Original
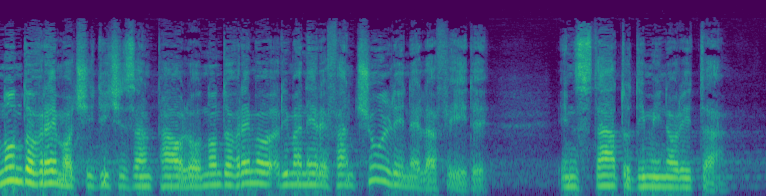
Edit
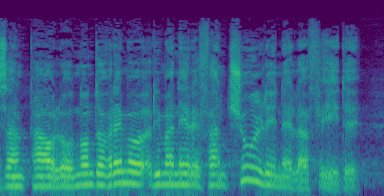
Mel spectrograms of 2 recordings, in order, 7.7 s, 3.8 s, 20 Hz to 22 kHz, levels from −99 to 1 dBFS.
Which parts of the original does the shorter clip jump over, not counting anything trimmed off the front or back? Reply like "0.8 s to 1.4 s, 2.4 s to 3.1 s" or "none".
none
